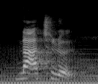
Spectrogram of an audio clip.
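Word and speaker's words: natural: लेकिन हम इसको एन ए सी एच आर ए L pronounce करते हैं। नेचुरल। यहां पे टी और यू का जिक्र ही नहीं हो रहा क्योंकि प्रोनाउंसिएशन बहुत डिफरेंट होती है।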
